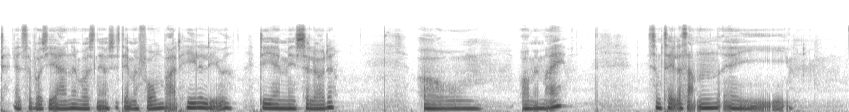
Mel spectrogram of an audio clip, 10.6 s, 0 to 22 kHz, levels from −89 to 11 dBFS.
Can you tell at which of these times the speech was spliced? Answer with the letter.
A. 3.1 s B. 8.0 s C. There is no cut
A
